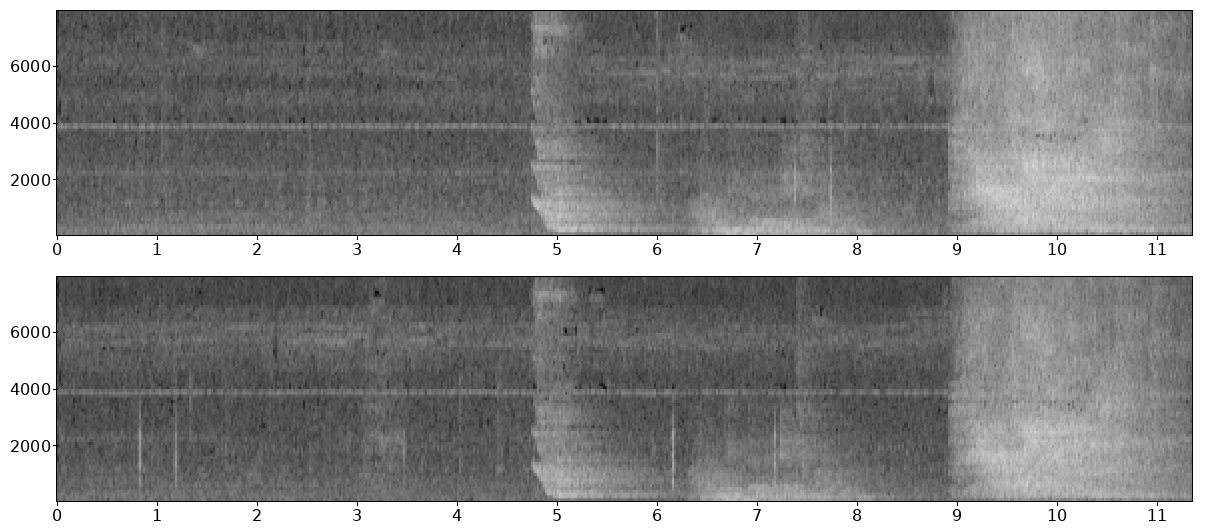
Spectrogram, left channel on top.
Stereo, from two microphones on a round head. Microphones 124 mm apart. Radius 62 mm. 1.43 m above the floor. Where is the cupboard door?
65° left (ahead or behind), 1.7 m.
